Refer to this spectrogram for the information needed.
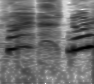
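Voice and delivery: high, gasping panicked squeal; petrified, breathless cry; internal scream. Acted. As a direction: gasp it out in terror. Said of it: "you screamed internally".

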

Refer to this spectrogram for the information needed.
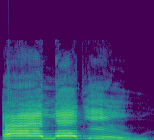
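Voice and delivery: shouted I love you, drawn out; loving shout. Shown as a demonstration. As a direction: call it out slowly across the canyon. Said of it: "by saying".

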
